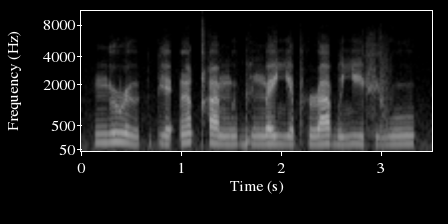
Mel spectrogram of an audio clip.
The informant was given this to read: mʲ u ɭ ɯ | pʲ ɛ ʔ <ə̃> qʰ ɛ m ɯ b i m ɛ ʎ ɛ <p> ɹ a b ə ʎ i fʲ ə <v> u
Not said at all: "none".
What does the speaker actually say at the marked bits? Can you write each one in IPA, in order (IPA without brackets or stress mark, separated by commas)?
ə̃, pʰ, v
